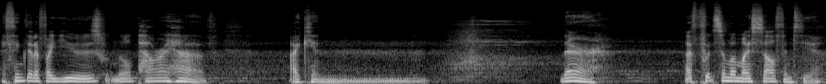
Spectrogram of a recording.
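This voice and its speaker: A man voicing an ancient imprisoned villain in an ASMR roleplay, sly, lonely and tenderly flirtatious, speaking in an intimate, teasing, musing way with dramatic pauses. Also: mid-range voice, animated, gravelly, slight background noise. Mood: urgent, tender. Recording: long reverberant echo.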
